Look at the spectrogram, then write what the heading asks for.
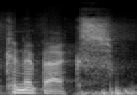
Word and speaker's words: Knipex: at the booth and he was asking him how to say it and all the girls at the booth said it was knipex that just seems crazy to me I'm just going to keep calling them nipex cuz kpex is a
